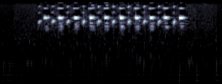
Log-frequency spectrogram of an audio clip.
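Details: Quieter European goldfinch song of territory and courtship: a two-second string of regular, high, tinkling notes, about two or three a second, which stops abruptly and leaves silence.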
